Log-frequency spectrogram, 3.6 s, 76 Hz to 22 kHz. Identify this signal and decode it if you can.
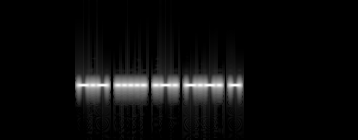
Morse code, heard as a keyed tone, about 36 wpm, 700 Hz. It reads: K5RCT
